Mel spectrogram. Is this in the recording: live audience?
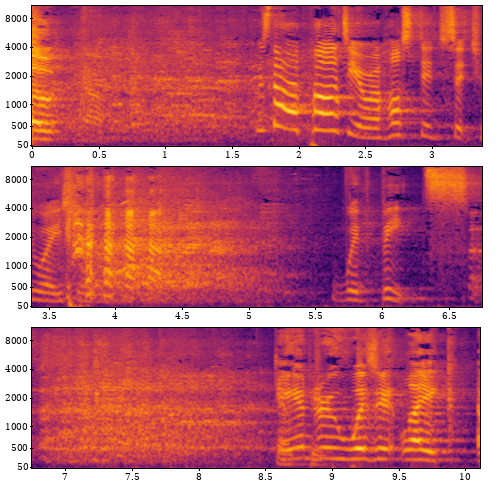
yes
